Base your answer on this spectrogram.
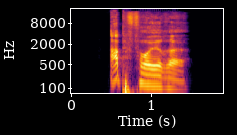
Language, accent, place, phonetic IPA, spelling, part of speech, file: German, Germany, Berlin, [ˈapˌfɔɪ̯ʁə], abfeure, verb, De-abfeure.ogg
- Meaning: inflection of abfeuern: 1. first-person singular dependent present 2. first/third-person singular dependent subjunctive I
